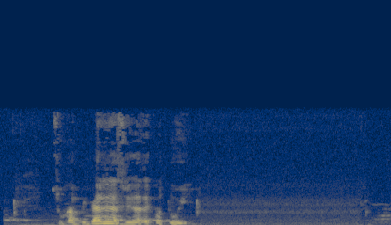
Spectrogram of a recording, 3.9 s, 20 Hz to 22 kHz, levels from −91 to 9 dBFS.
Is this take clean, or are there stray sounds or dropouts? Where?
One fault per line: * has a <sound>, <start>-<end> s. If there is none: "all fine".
all fine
